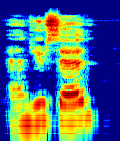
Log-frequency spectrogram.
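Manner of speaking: ordinary talk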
